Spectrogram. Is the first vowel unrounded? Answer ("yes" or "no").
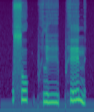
no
